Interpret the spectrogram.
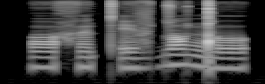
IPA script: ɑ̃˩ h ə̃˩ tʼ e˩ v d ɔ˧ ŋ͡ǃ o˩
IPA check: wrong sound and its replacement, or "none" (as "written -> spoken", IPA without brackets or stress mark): none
